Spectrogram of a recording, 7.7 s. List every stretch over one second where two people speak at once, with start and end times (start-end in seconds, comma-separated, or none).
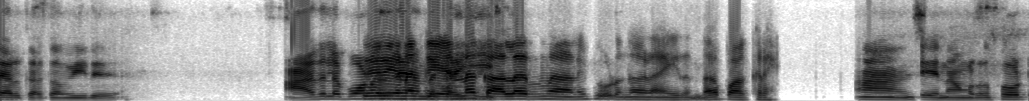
none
